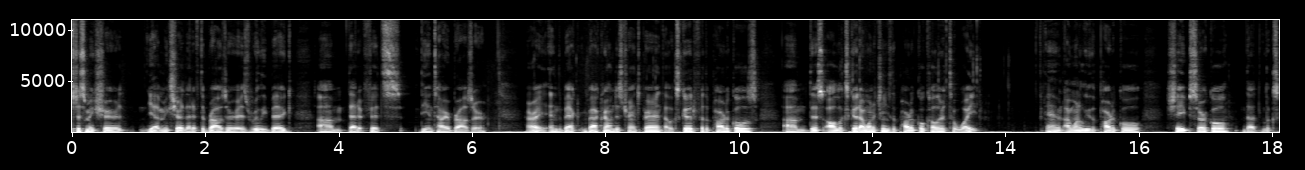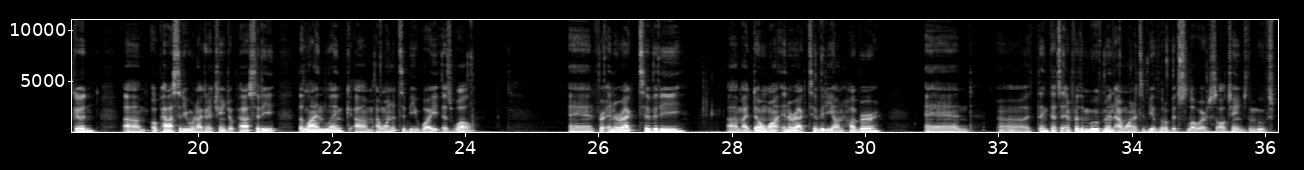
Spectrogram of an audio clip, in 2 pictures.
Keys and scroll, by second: 34.1 3, 34.6 Return.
